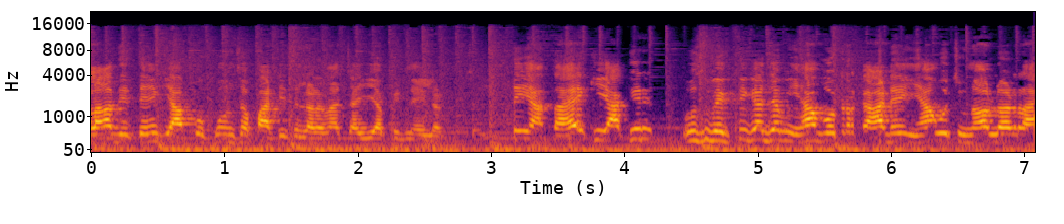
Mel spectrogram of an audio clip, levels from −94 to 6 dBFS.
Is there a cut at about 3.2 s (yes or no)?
yes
